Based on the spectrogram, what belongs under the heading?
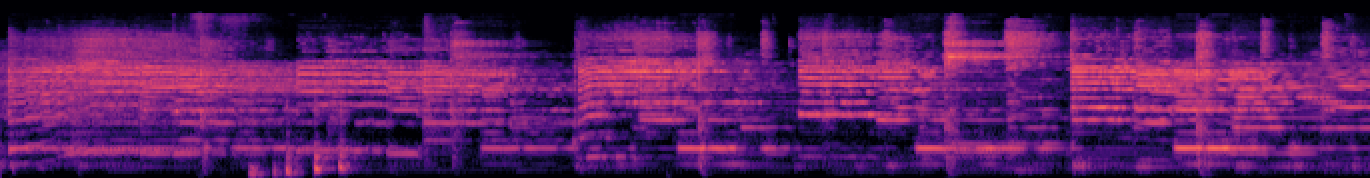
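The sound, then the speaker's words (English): A short, sleazy-sounding music jingle played from a soundboard, loud, with sustained bright melodic tones shifting in phrases over about eight seconds and no voices over it. “the nice, sleazy, dirty music”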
